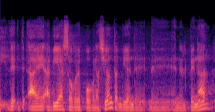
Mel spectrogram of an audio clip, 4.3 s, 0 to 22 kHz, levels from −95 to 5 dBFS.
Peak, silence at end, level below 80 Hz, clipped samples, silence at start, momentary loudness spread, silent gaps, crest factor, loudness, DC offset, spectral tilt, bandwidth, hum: -6 dBFS; 0 s; -50 dBFS; under 0.1%; 0 s; 11 LU; none; 18 dB; -25 LUFS; under 0.1%; -5 dB/octave; 12 kHz; none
